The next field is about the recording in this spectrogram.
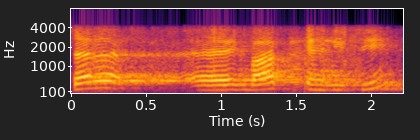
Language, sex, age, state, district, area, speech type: Hindi, male, 30-45, Uttar Pradesh, Sitapur, rural, conversation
